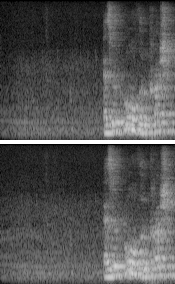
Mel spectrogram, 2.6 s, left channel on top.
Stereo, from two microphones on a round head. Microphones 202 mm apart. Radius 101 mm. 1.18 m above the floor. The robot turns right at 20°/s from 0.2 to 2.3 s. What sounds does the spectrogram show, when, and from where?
1.5 s a man speaking: 70° left (ahead or behind), 1.0 m; by 2.5 s 55° left (ahead or behind), 1.0 m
